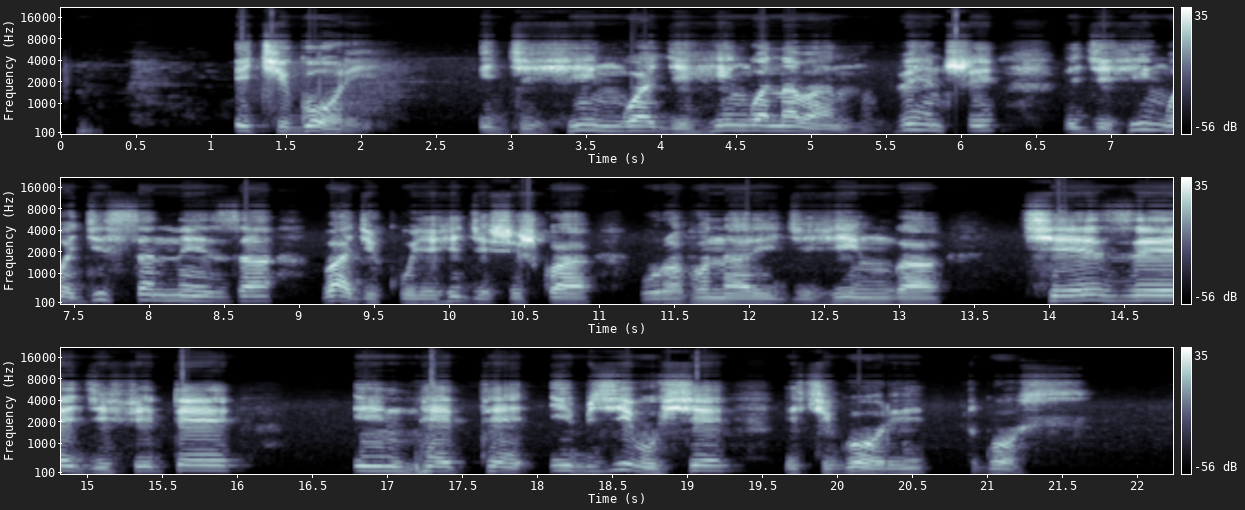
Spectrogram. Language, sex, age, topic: Kinyarwanda, male, 25-35, agriculture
